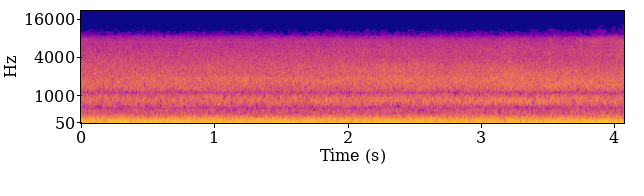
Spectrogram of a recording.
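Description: Steady low rumble with a fainter hiss above it.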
